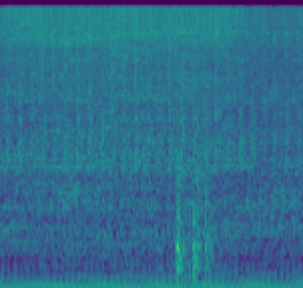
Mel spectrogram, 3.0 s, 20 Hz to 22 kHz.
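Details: 1985 Ford Fiesta after a no-start fault from sitting in the garage for months, now fixed and starting on the button: low, even idle pulse with a steady beat, no knocks or misses. Normal idle.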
